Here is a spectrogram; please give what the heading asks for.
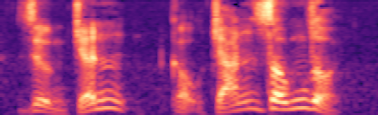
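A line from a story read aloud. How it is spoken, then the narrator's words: Angry. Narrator (Vietnamese): Sendai Kabuto giận dữ nói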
